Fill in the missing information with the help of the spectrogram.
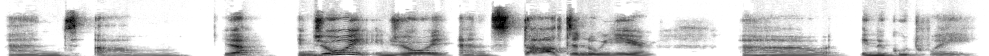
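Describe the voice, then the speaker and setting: A woman's voice: mid-range voice, takes it slowly, warm tone. A woman from Belgium, giving an upbeat, persuasive presentation over a video call. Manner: upbeat and persuasive, urging listeners on. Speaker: presenter of an info session.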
